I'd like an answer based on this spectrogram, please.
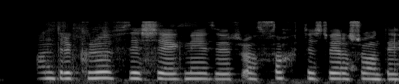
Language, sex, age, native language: Icelandic, female, 13, Icelandic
